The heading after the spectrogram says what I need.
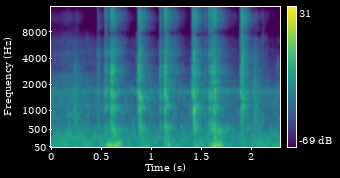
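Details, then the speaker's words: Litex Gaskin 24-inch ceiling fan on high: sharp ticks and clicks about three times a second over a faint hum and blade whoosh; new-fan bearing noise that later quieted with use. "Now, of course, some of the noise you're hearing is the blades waring around, but half of that noise is the bearings. Of course, I do have a small audible hum, which is to be expected. But like I said, the bearing noise is definitely annoying."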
